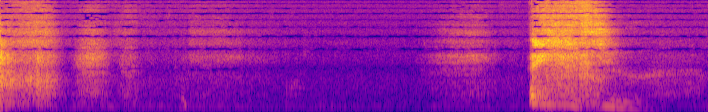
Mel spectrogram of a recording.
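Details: Boyfriend's sneezing fit: several sneezes in a row, softer bursts early, then a loud, forceful sneeze with a voiced tail near the end.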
